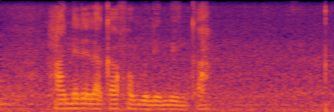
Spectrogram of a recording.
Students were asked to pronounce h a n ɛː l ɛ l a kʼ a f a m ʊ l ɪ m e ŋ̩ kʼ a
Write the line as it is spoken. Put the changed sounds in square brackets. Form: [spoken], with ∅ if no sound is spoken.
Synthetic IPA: h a n [ɛ] l ɛ l a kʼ a f a m ʊ l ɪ m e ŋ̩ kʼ a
